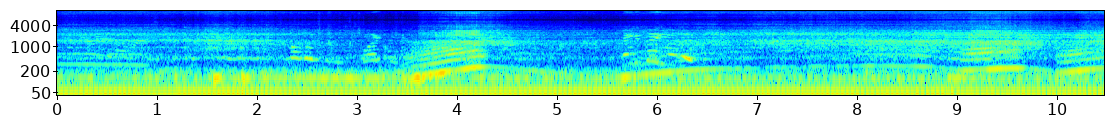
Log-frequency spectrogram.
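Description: A drift car's engine revving up and falling back several times as it is driven across a wet lot: one short rise about three and a half seconds in, a long rise and fall in the second half, and another near the end. Under it is the steady low hum of a nearby idling engine.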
